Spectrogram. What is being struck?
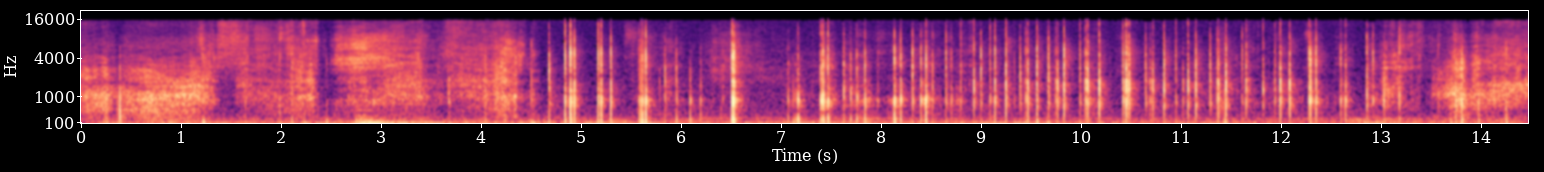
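Paper-covered hardcover book.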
